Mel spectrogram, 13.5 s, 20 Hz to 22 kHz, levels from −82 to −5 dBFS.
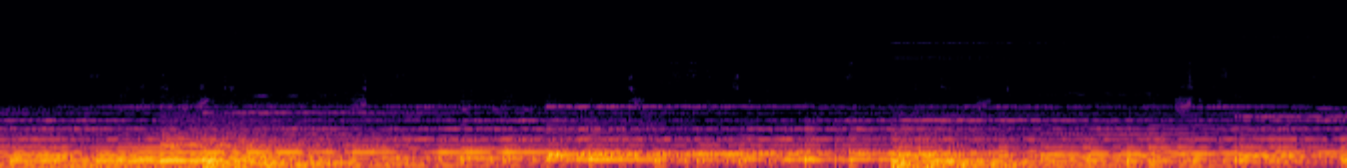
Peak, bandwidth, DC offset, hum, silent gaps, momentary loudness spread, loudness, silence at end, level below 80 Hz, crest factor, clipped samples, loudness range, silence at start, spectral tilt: -10 dBFS; 2.2 kHz; under 0.1%; none; none; 7 LU; -26 LUFS; 0 s; -34 dBFS; 14 dB; under 0.1%; 4 LU; 0 s; -12.5 dB/octave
